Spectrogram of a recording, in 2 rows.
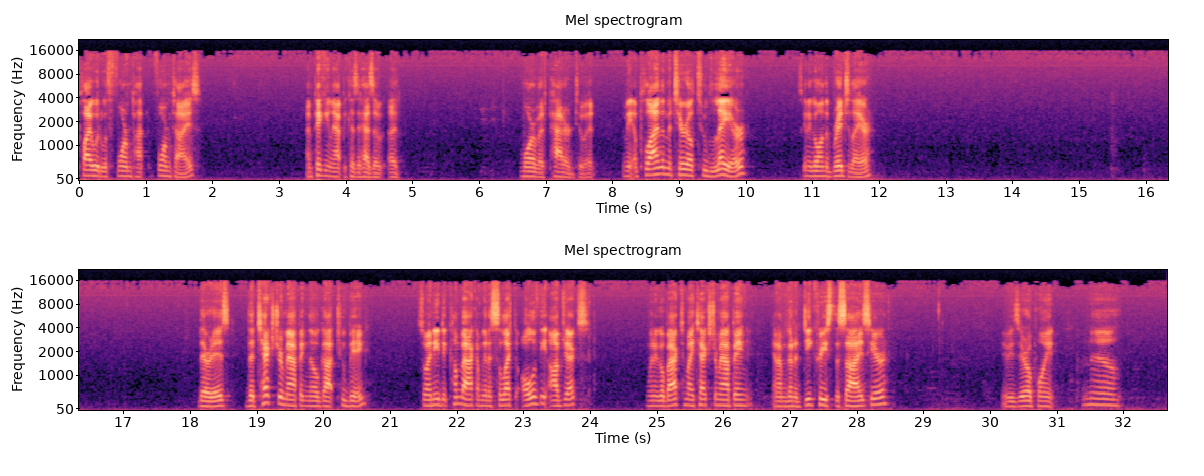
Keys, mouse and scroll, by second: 0.8 click, 2.4 click, 2.7 click, 5.9 click, 6.7 right click, 8.6 right click, 8.6 click, 9.5 click, 11.6 right click, 13.1 click, 14.9 click, 16.0 click, 16.7 middle click, 16.7 middle click, 17.9 right click, 21.6-21.9 scroll, 21.9 middle click, 23.3 click, 26.4 click, 28.0-29.1 typing, 29.3 Tab.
